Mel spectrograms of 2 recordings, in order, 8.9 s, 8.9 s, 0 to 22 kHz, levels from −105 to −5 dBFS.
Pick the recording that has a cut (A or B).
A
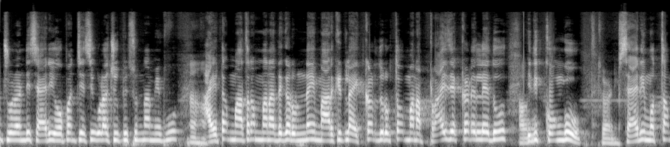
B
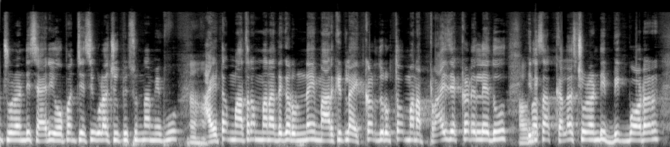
B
